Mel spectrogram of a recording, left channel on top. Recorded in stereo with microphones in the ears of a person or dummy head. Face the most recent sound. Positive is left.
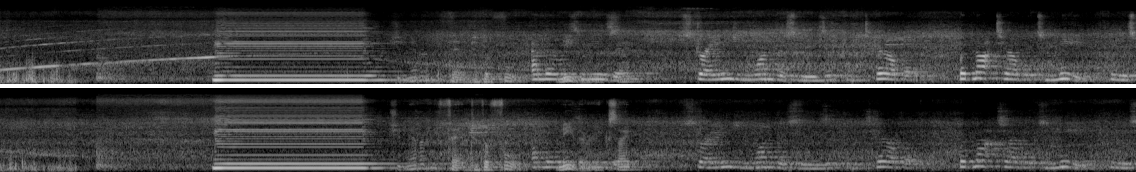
turn(degrees=75)  # may be behind; listen again after turning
